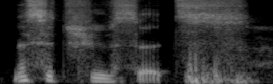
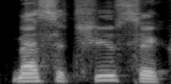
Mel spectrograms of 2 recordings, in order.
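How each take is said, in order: First: Whispered. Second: Said in the usual way. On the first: Shown as a demonstration. Repeats the name under his breath.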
